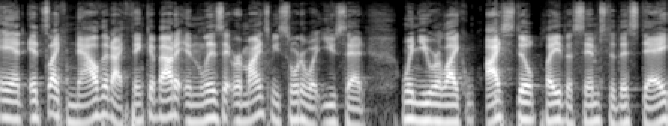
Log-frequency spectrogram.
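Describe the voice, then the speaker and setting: A man with an American accent, medium pitch, bright, sharp tone, fairly quick pace and fairly even intonation, on a very clean recording with a silent background. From Southern Illinois, US. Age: 30s. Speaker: podcast guest. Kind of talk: casual chat.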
